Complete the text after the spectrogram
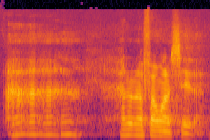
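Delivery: low, soft hesitant mumble; reluctant thought. Acted. Churchgoer let down in the past, asked to say it, hesitant and low. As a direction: trail in quietly on a doubtful "uh". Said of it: "you're thinking".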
